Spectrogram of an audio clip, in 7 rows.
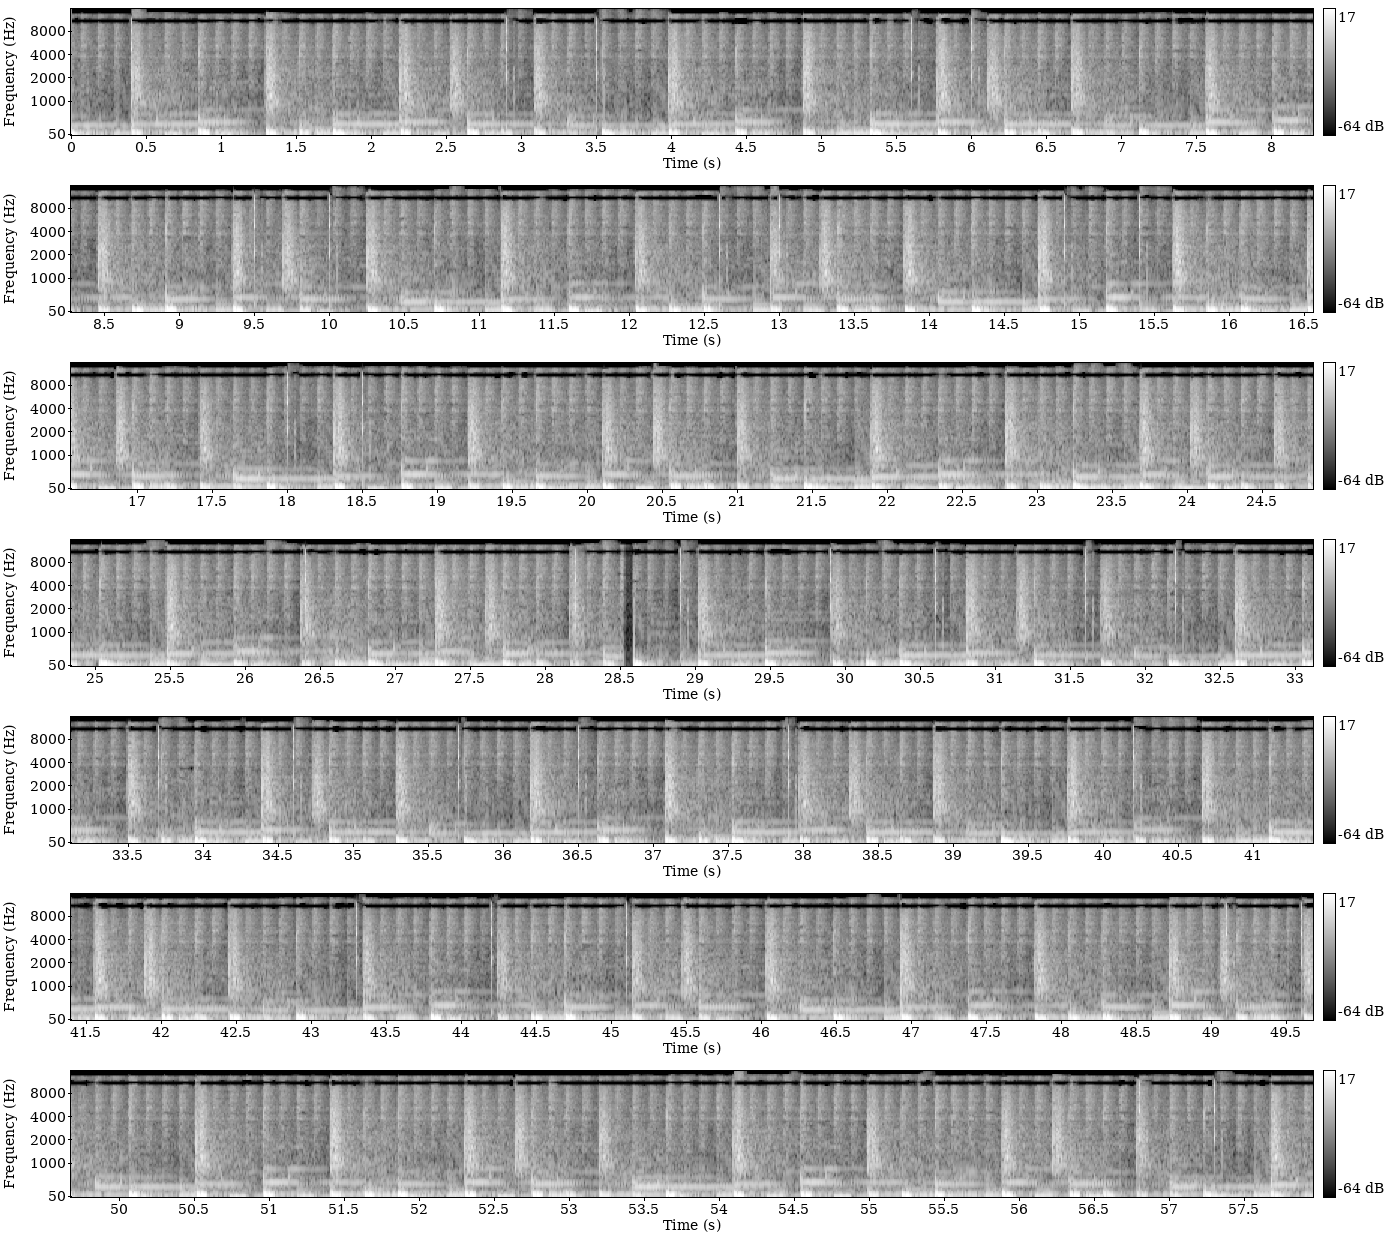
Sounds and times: Electronica: 0:00.0 - 0:57.9.

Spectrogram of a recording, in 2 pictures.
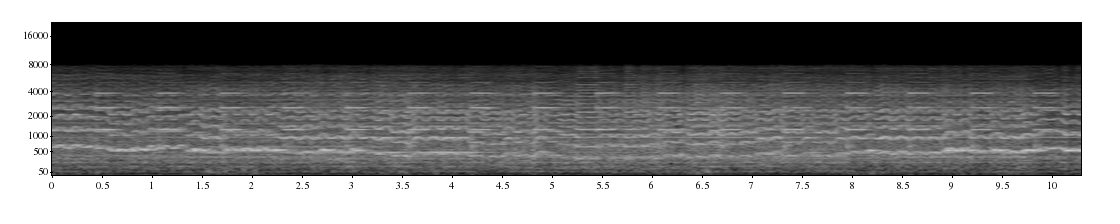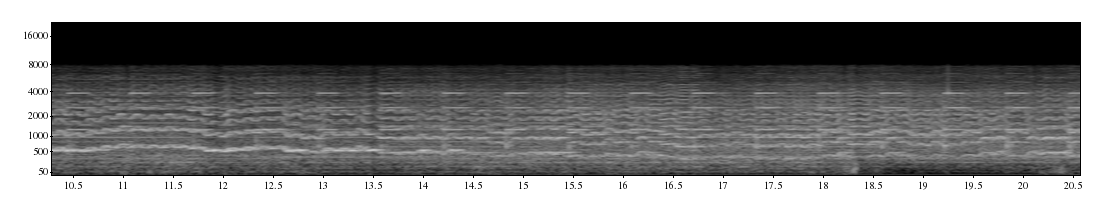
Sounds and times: Violin, fiddle: 0:00.0 - 0:20.5.

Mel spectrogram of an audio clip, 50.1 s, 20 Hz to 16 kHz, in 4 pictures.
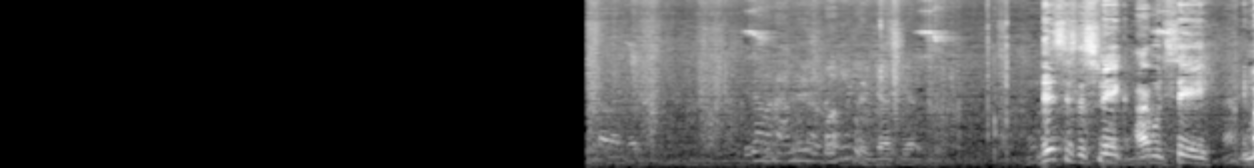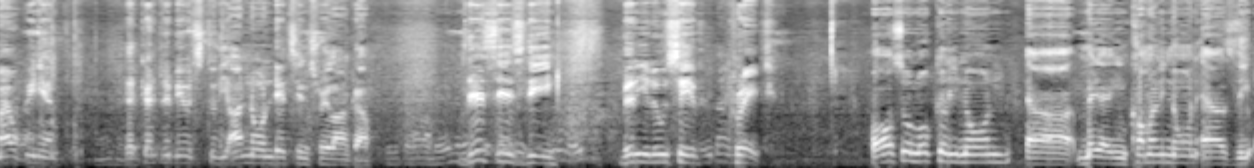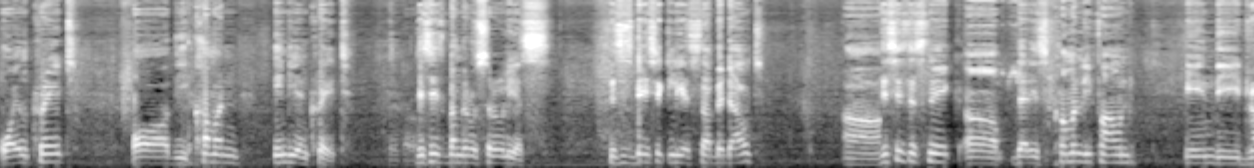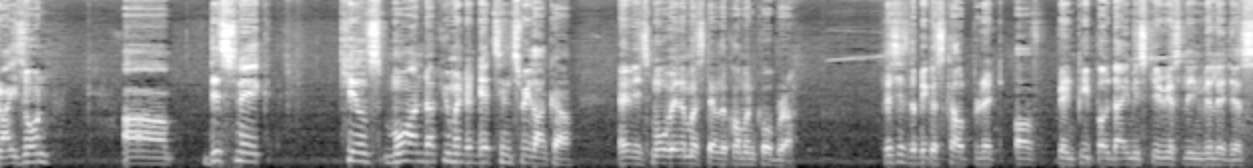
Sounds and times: Speech: 0:05.9 - 0:06.6, 0:07.5 - 0:09.4, 0:10.3 - 0:20.3, 0:21.2 - 0:30.6, 0:31.2 - 0:32.8, 0:33.5 - 0:38.2, 0:38.8 - 0:40.4, 0:41.0 - 0:45.6, 0:46.4 - 0:50.1
Outside, urban or manmade: 0:05.9 - 0:50.1.

